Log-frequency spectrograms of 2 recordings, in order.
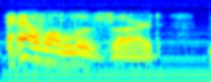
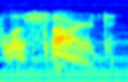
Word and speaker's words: Lazard: Clearly it says Alan Lazard, not Lazard.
